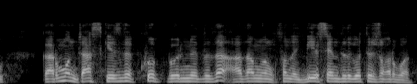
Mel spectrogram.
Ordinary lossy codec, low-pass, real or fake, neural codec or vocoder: none; 7.2 kHz; fake; codec, 16 kHz, 4.8 kbps, FACodec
